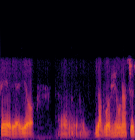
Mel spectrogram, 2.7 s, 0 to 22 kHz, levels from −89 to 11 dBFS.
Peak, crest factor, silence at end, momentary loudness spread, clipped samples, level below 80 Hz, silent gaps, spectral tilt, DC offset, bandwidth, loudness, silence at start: -8 dBFS; 18 dB; 0 s; 14 LU; under 0.1%; -64 dBFS; none; -10 dB/octave; under 0.1%; 4.2 kHz; -25 LUFS; 0 s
